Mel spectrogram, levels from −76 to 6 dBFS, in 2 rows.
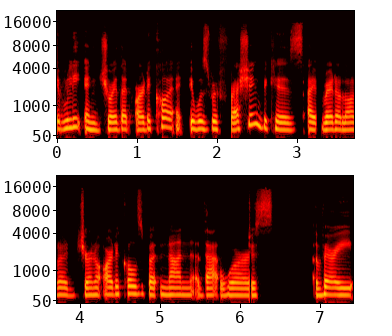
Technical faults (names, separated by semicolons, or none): compressed frames skipped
